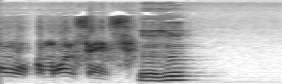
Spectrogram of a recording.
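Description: Speech only: a man talking, heard through a phone's speaker, breaking off about a second and a half in.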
